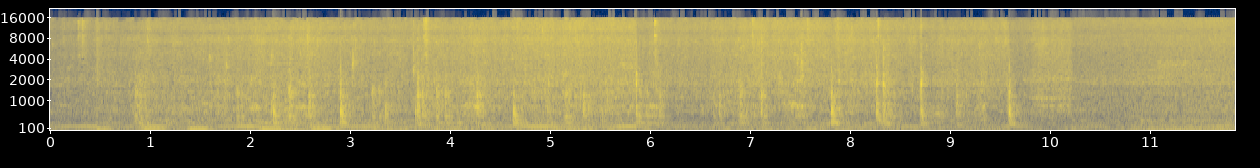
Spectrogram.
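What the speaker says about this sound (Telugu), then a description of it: "ఇలా ఇదంతా కూడా పచ్చి స్మెల్ పోయే వరకు దీన్ని మనం ఆయిల్లో ఇలాగే మనము వేయించుకోవాలి." Ginger-garlic paste, turmeric and other spices fry in hot oil for a fish curry. A loud, continuous sizzle runs throughout, broken by repeated scraping and stirring strokes of a spoon in the pan.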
